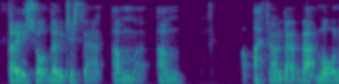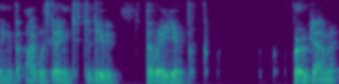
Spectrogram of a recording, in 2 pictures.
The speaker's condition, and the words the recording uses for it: Stuttering. I talk with a stammer, and that's fine.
